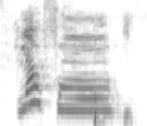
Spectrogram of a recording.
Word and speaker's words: plafond: Y en francés, plafón. Recuerden que para llegar a la entonación y pronunciación nasal, es como decir on, un, in, on, un, ¿ok?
